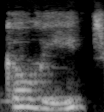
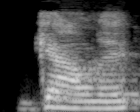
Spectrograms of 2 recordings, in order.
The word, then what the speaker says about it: Galit: the teacher called out the name gleet which was never pronounced like that it was pronounced Collette Gillette Galit and anything in between the next step was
